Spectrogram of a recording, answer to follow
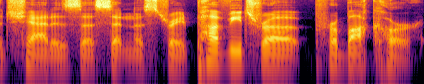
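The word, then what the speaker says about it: Pavitr Prabhakar: is setting us straight pavitra prabhakar is the Indian pronunciation shut up John shut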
